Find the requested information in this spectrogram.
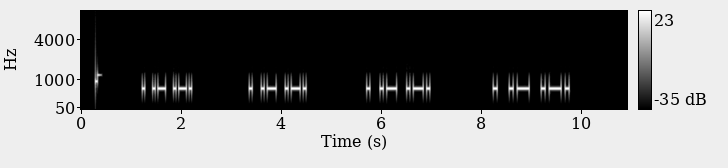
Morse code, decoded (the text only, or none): EAR EAR EAR EAR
